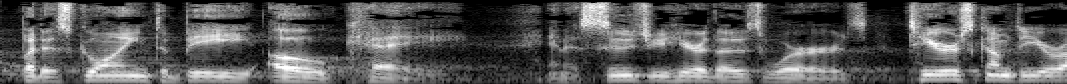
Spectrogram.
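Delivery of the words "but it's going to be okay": soft, slow and reassuring; quietly reassuring doctor with good news. Retold or imitated. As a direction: ease the family's fear gently.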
